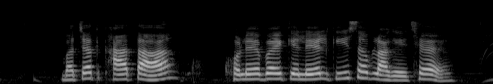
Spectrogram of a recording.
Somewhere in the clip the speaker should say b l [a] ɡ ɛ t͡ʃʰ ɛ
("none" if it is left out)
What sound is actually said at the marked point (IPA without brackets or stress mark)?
a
